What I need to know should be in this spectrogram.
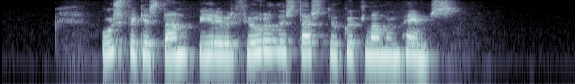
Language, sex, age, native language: Icelandic, female, 20-29, Icelandic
